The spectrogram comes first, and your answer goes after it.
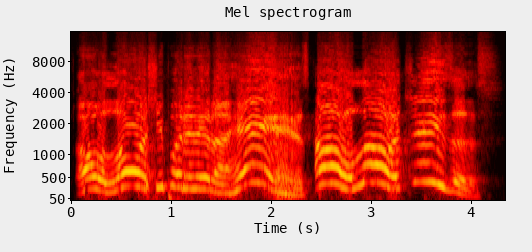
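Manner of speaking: high, loud, stunned "Oh Lord"; gasping Lord Jesus at what she just saw; shocked cry. Real, not acted. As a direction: call on the Lord in disbelief. Stunned by drug use on screen.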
